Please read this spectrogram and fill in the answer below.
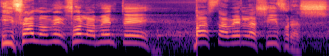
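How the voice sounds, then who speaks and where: A man's extremely high-pitched voice at a very slow pace. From Mexico. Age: 60s. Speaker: legislator. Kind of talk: parliamentary speech. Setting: legislative chamber podium. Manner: formal.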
